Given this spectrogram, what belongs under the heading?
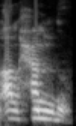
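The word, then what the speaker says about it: الحمد: একটা শব্দ বলছে যেমন আলহামদু এখানে বড় হা আছে ছোট হা বলছেন আলহামদু এই হা এর পরিবর্তে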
